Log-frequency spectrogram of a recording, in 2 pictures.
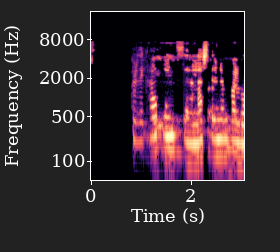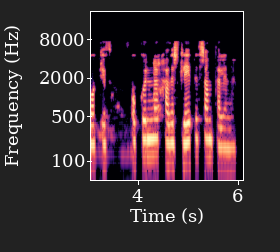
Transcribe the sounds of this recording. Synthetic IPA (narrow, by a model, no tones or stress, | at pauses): kʰvʏɾðɪkʰaːwp̪ɾinsɛðalɛst̪ɾɪnʏmvalvɔːcɪð | ɔɣkʏnːaɾ̥havðɪst̪leːt̪ɪðsamt̪ʰaːlɪnʏ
